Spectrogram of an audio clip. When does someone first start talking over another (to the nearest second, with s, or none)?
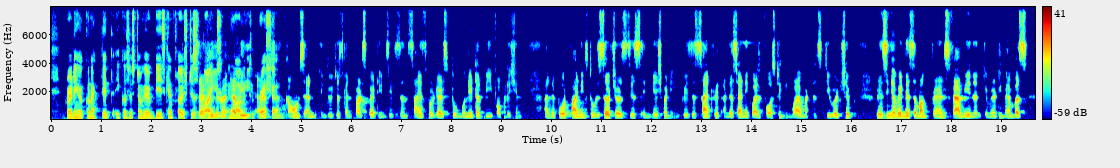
3 s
